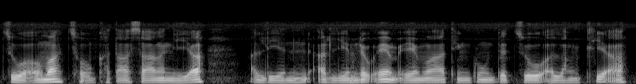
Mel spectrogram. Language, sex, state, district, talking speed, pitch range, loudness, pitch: Mizo, male, Mizoram, Aizawl, 235 wpm, 95-105 Hz, -21 LUFS, 100 Hz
